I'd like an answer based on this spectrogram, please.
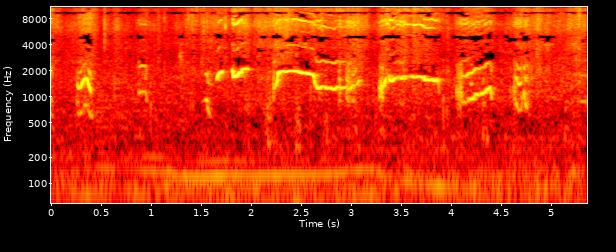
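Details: Two-week-old newborn Alaskan Malamute puppies whimper in thin, high, wavering squeals, some sliding up and then down in pitch, over a steady low rumble.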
